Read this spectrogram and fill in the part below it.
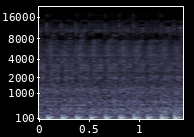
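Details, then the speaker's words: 2008 Royal Enfield Bullet 350 (navy disposal) after tappet adjustment: steady, even single-cylinder thump about seven beats a second, no ticking, tappet noise gone; normal idle. "है कोई आवाज़ नहीं, कोई आवाज़ नहीं कोई आवाज नहीं आ रही है।"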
